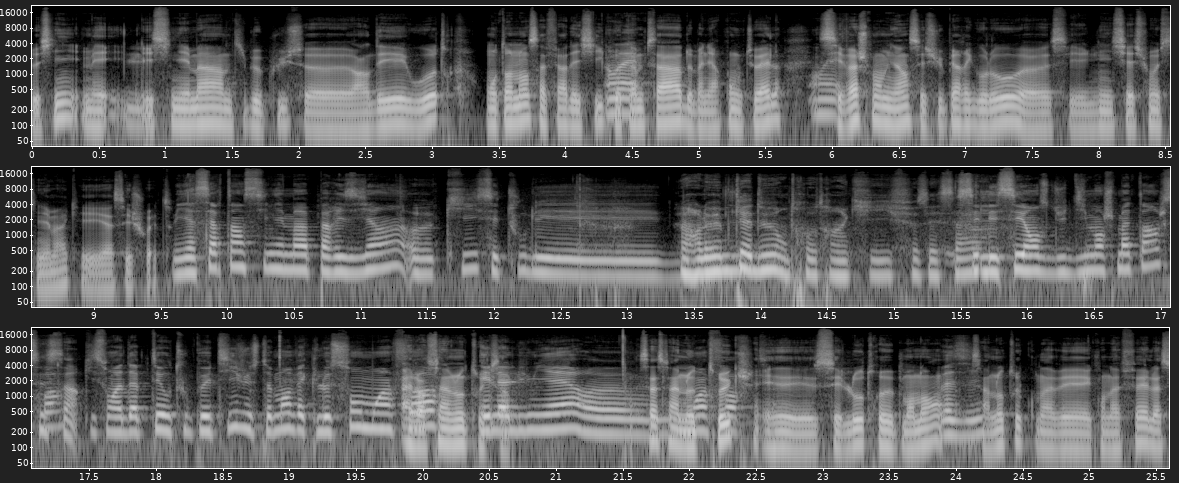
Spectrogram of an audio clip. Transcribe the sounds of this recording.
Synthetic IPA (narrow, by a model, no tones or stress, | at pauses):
osimɛlḛsinemaɛ̃pət̪ipøplysøɛ̃d̪euot̪χɔ̃t̪ɑ̃d̪ɑ̃safɛʁd̪esikəɛkɔmsad̪əmanjɛʁpɔ̃k̚t̪ɥɛl | wsɛɛvaʃmɑ̃bjɛ̃sɛsypɛʁːiɡoloøsɛyninisjasjɔ̃osinemakʲiɛ̰aseʃwɛ̰t̪mɛjasɛʁt̪ɛ̃sinemapaʁizjɛ̃økʲʰisɛt̪ʰule | alɔʁləmɛmkad̪øɑ̃t̪χot̪χɛ̃kʲʰifəzɛsaɛleseɑ̃sd̪yd̪imɑ̃ʃmat̪ɛ̃ʒəswasakʲisɔ̃ad̪ap̚t̪eot̪upət̪ʰiʒyst̪əmɑ̃avɛkləsɔ̃mwɛ̃falɔʁsɛt̪ɛ̃not̪̚t̪ːχyelalymjɛʁøsasɛt̪ɛ̃not̪wɛ̃t̪ːχyɔkesɛlot̪χəpɑ̃d̪ɑ̃vaziɛt̪ɛ̃not̪t̪ʰːχykːɔ̃navɛkɔ̃nafɛla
